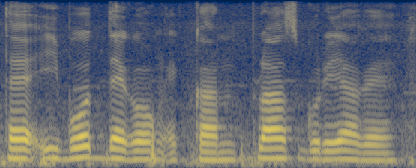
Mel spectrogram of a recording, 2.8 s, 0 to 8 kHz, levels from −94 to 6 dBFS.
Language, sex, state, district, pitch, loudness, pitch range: Chakma, male, Tripura, Dhalai, 160 Hz, -15 LUFS, 145-175 Hz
